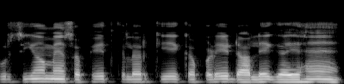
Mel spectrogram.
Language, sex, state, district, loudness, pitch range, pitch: Hindi, male, Jharkhand, Ranchi, -17 LUFS, 115-125 Hz, 120 Hz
